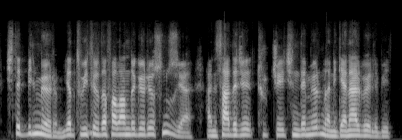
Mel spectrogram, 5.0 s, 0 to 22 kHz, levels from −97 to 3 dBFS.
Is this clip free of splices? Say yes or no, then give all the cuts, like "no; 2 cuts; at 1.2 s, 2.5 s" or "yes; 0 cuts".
no; 2 cuts; at 0.9 s, 2.5 s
